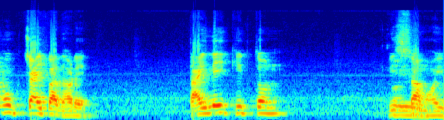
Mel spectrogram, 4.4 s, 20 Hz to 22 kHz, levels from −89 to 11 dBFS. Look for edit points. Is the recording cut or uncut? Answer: uncut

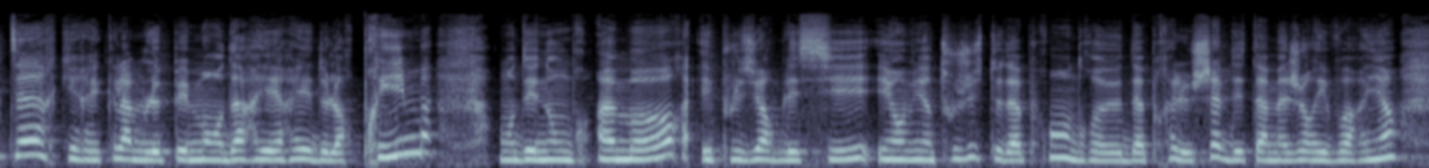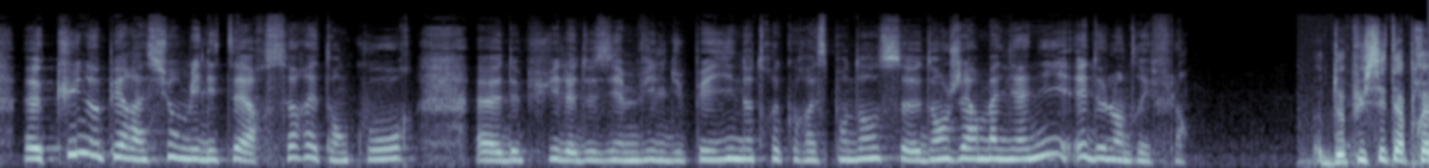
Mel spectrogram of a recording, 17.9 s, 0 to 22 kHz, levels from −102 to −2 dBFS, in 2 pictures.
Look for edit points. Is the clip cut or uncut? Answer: cut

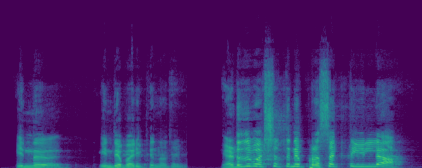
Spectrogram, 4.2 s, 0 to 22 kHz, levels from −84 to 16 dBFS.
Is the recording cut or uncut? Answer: cut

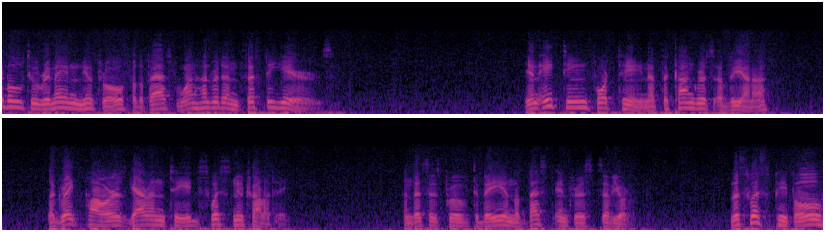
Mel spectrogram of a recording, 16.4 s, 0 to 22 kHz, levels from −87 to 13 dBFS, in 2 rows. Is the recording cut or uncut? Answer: cut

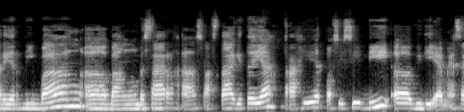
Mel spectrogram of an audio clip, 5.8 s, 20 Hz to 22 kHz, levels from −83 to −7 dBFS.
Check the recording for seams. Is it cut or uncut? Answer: uncut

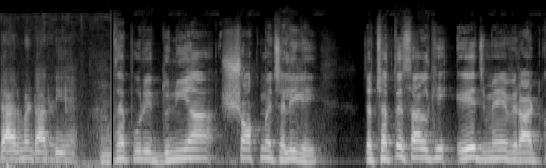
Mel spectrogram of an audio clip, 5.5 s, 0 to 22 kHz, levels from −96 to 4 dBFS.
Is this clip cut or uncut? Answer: cut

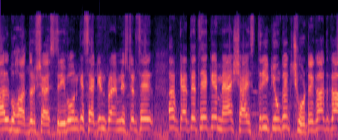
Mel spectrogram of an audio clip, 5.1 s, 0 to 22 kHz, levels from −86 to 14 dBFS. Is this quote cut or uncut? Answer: cut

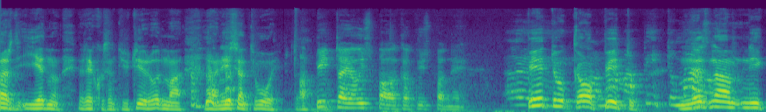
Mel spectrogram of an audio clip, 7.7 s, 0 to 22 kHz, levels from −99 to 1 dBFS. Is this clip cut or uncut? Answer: cut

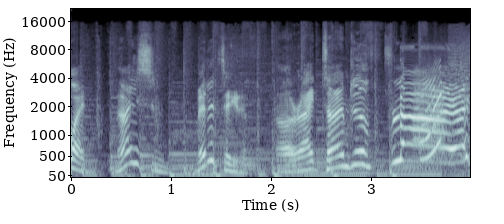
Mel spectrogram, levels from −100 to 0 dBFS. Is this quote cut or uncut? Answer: uncut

